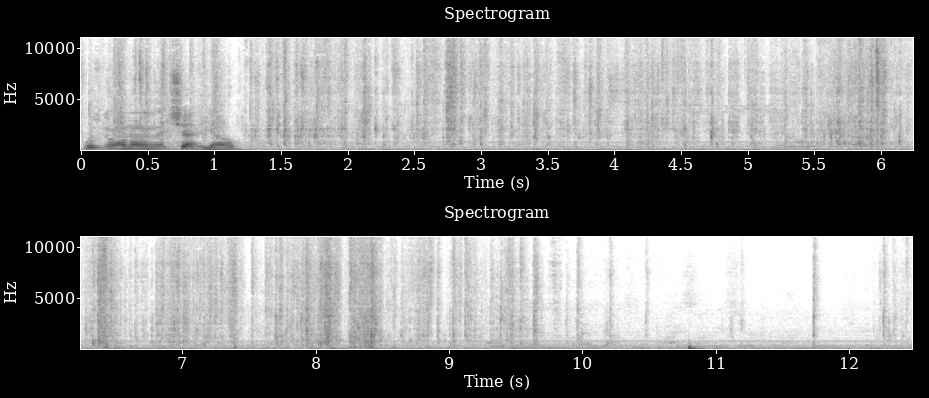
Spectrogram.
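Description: Cards are handled and shuffle softly.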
